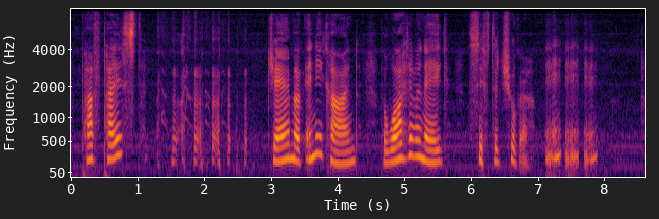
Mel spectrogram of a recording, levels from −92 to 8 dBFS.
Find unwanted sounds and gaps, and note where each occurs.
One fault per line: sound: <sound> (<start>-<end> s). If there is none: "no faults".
sound: laugh (1.3-2.8 s)
sound: laugh (7.1-7.9 s)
